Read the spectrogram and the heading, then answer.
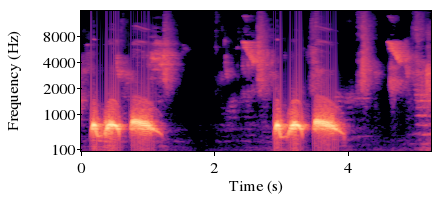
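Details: Spotted dove heard as a lure to get other birds calling. Two phrases about three seconds apart, each with two quick, hiccuping coos and then a drawn-out lower coo. Thin high chirps of small birds come in between.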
